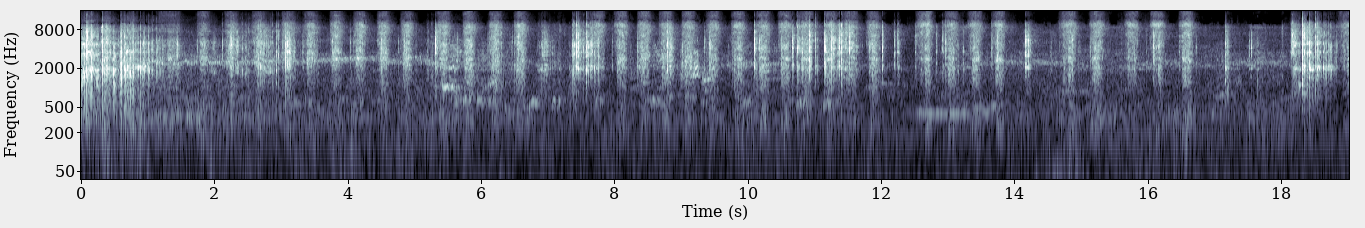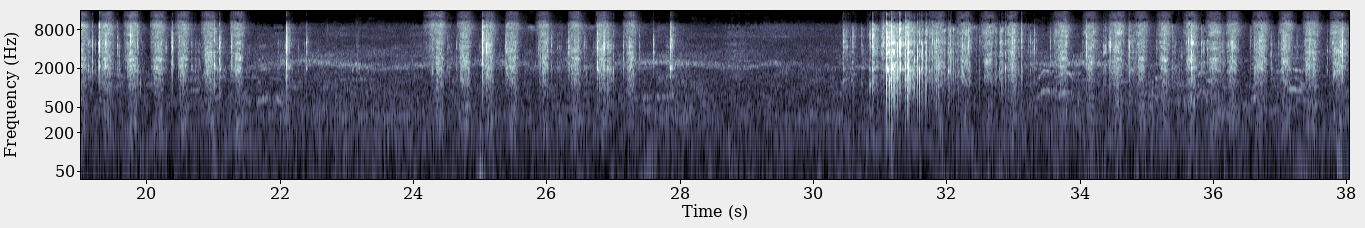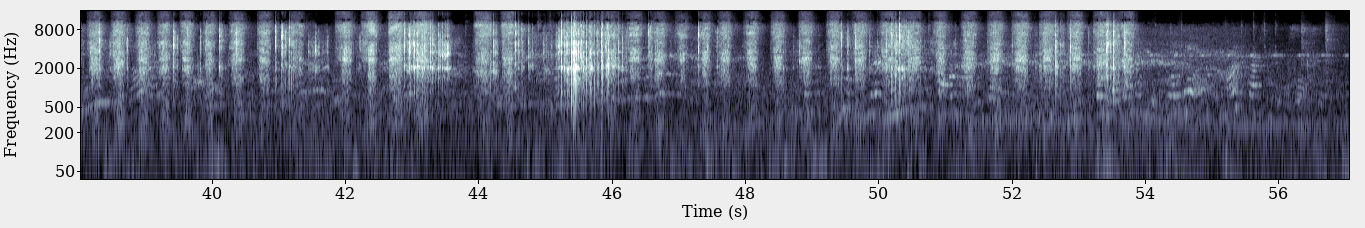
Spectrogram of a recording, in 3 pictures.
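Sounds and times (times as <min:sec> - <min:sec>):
tools scraping metal: 0:30.9 - 0:53.9.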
